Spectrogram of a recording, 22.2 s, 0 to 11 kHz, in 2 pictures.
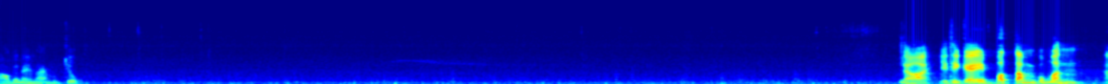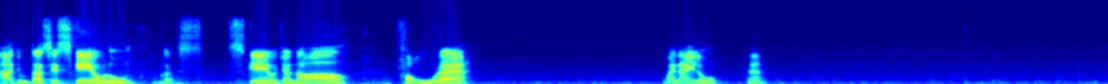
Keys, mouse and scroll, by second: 1.1 click, 1.8 middle click, 5.5 click, 7.9 click, 9.6 click, 9.7-10.9 middle drag, 10.9-15.7 drag, 18.5 click, 20.5 click.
